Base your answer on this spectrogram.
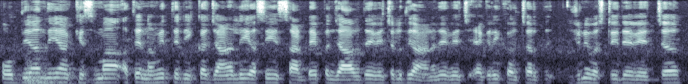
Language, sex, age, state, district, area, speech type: Punjabi, male, 45-60, Punjab, Mohali, urban, spontaneous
